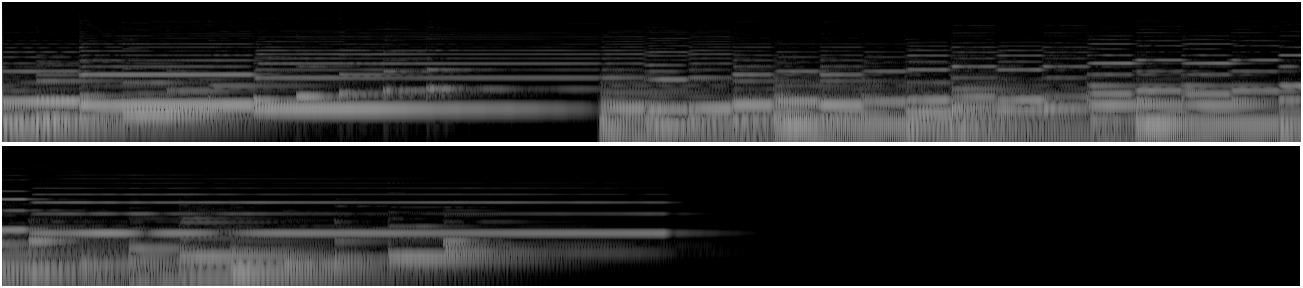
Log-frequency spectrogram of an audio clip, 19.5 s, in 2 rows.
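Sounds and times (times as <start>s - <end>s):
harp melody: 0.0s - 14.8s
clarinet: 0.0s - 15.0s.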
